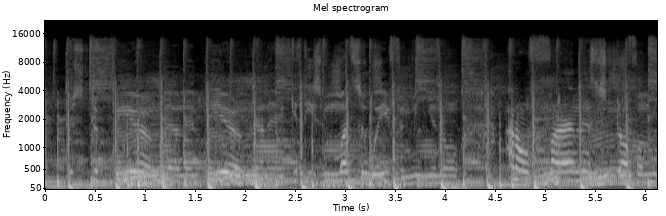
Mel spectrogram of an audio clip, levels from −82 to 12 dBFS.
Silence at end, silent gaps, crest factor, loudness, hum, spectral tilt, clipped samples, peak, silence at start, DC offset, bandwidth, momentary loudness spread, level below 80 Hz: 0 s; none; 16 dB; -20 LUFS; none; -6.5 dB/octave; under 0.1%; -4 dBFS; 0 s; under 0.1%; 15.5 kHz; 5 LU; -30 dBFS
